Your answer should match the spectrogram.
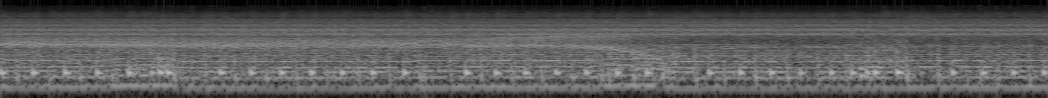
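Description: Lo-fi black metal demo recording: music with a steady low pulse of about four to five beats a second over a constant hum. A long drawn-out tone slides downward about six seconds in.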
